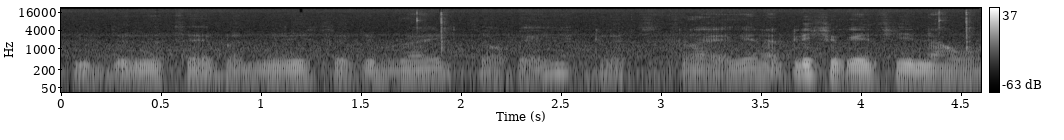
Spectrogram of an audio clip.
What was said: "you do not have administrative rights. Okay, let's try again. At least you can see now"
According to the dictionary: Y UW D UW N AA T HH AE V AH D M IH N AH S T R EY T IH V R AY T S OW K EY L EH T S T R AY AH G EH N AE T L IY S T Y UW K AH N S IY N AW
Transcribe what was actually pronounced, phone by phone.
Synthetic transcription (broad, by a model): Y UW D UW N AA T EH B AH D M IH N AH S T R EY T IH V R AY T S OW K EY L EH T S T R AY AH G EH N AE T L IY S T Y UW K AH N S IY N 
